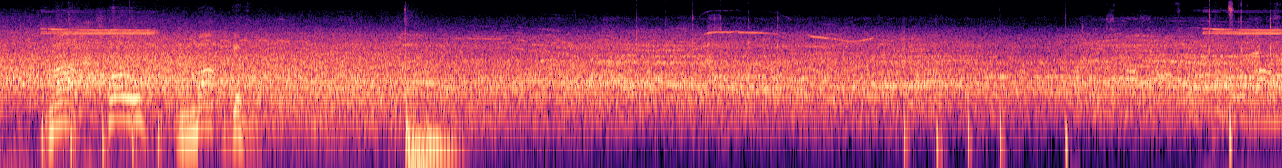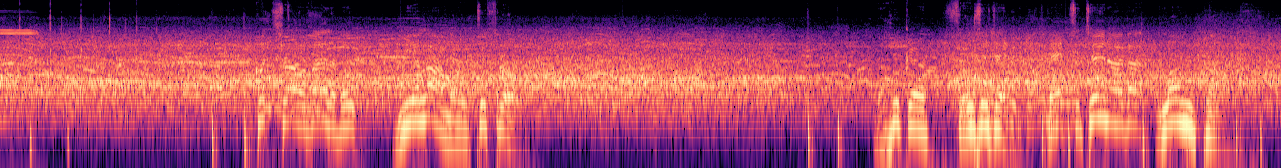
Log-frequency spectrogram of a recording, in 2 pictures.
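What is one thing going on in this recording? A large stadium crowd roars and cheers steadily throughout.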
